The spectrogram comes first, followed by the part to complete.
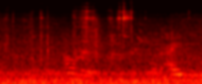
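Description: Small clicks and clinks of camera gimbal and tripod hardware being handled, over faint background voices and a steady street hum.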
